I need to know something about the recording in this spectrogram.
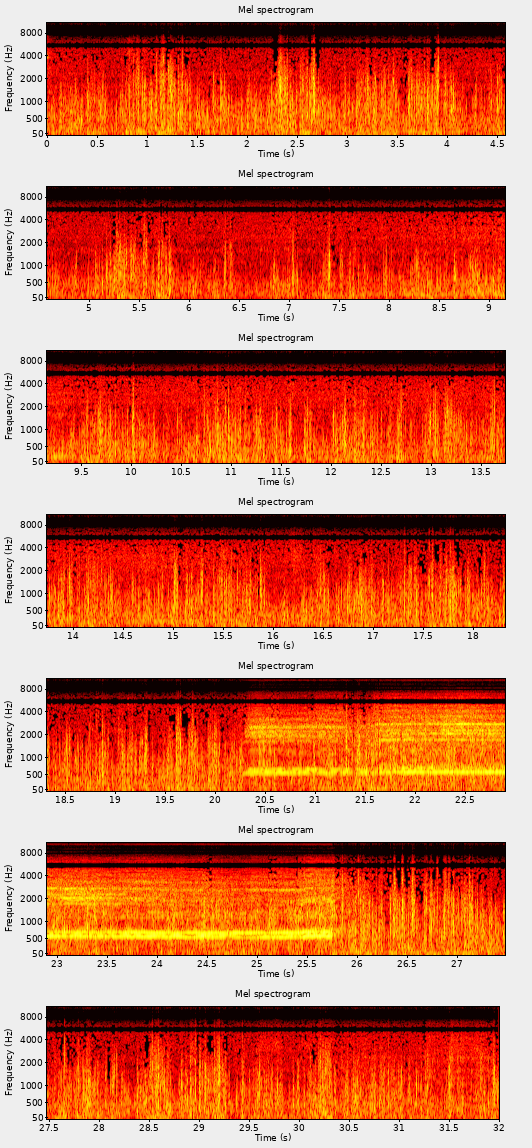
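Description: Train running along the line, heard from an open window with wind buffeting the microphone. About twenty seconds in, a train horn sounds two notes at once, held for about five seconds.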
